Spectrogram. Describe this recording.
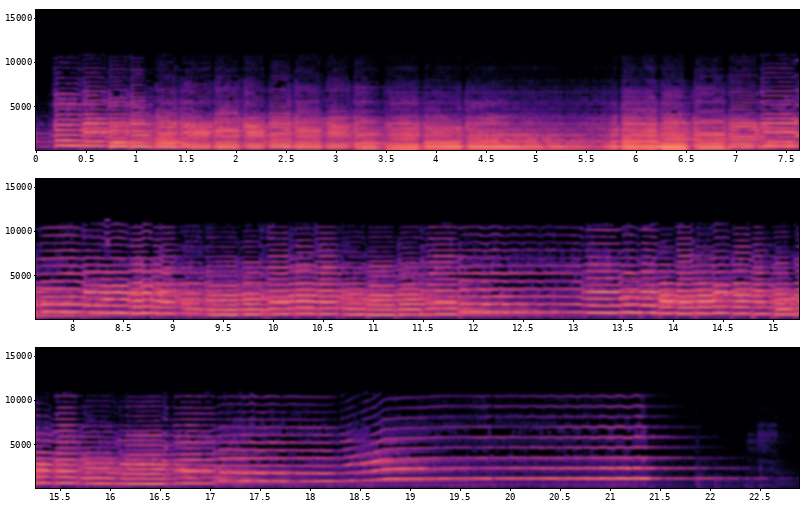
Classical Violin Minor
This high-quality sound effect captures the emotional sound of a classical violin playing a sad arpeggio that ends on a high note. Perfect for sound designers, filmmakers, and content creators looking to add depth and poignancy to their project. The arpeggio builds up to a climax with the high note, conveying a sense of sadness and longing. Add this emotive and poignant sound effect to your library today.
